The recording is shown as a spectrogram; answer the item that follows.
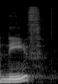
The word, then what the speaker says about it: Neve: The first battleship is uh the Nev. I know how to pronounce Neve.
